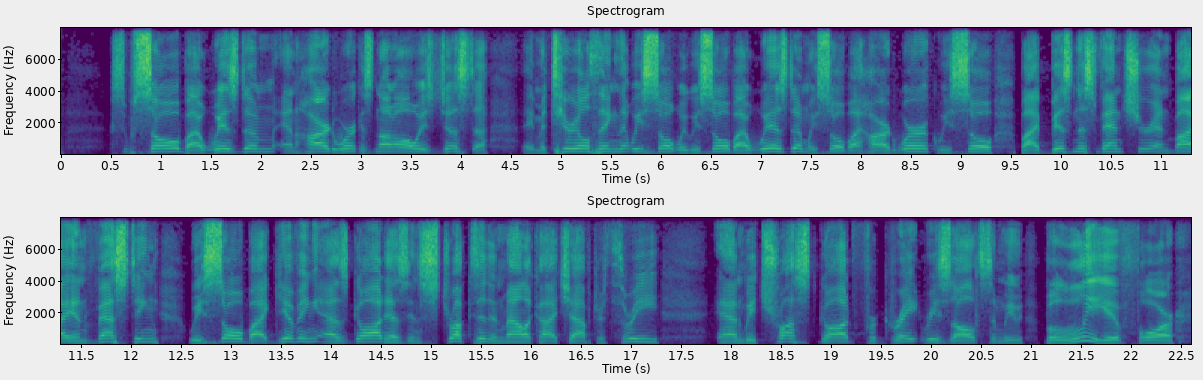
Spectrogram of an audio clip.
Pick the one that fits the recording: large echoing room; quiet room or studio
large echoing room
